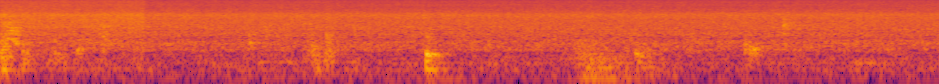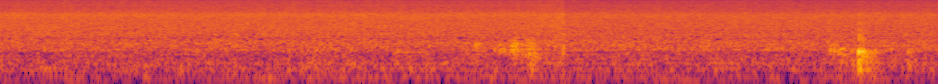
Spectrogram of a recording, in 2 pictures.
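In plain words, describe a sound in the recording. Utensils clink and clatter now and then.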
